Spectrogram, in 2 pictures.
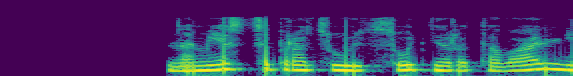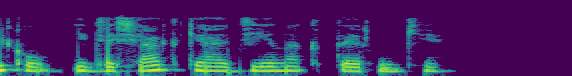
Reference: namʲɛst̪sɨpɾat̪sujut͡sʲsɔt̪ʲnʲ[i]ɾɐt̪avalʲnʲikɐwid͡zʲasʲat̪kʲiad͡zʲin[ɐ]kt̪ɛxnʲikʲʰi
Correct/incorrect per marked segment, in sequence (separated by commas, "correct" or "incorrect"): correct, correct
